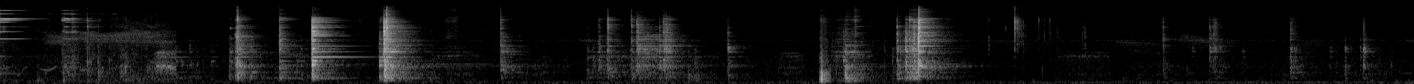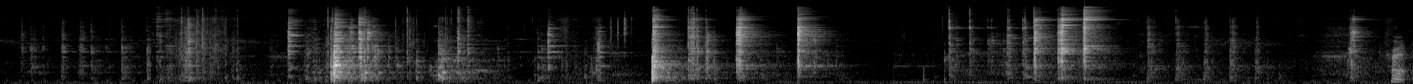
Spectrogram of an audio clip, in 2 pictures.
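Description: Steel parts of a Black Boar disc harrow clanking and clinking as the notched discs, spacers and bolts are handled and fitted onto the gang shaft. The knocks come irregularly, some ringing briefly, with quieter handling noise between.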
